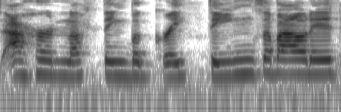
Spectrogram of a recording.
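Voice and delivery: normal talking voice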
